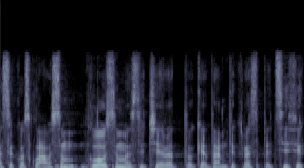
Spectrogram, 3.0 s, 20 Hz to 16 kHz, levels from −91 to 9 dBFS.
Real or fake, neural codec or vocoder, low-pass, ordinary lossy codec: real; none; 10.8 kHz; MP3, 96 kbps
